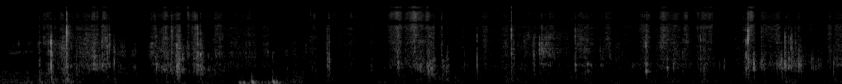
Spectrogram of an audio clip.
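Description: Paper rustling and crinkling as hands handle and slide pieces of paper ephemera into a paper pocket, with scattered light clicks and taps and a dull bump about two and a half seconds in.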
